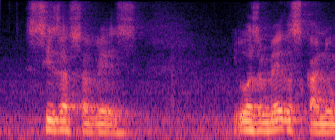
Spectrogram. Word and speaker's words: Cesar Chavez: He was advocating uh Chavez full name he was um Cesar Chavez. That's how you pronounce his name. Caesar Chavez.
